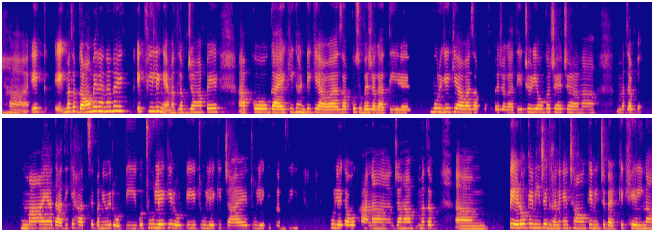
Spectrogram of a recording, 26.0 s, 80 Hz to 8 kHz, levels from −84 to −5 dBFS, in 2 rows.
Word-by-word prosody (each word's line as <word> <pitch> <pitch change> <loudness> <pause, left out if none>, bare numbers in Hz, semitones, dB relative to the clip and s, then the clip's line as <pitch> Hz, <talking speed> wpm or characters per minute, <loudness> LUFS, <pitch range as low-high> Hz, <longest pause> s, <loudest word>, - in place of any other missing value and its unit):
हाँ, 200 -1 -5
एक 260 +1 +1 0.2
ए 470 - +4
मतलब 275 +2 +2
गाँव 250 +1 +8
में 310 +1 +6
रहना 305 -1 +4
ना 325 +2 +4
एक 320 0 -2
एक 275 -1 0
फीलिंग 305 -1 +2
है 185 - +2
मतलब 220 +3 -4
जहाँ 235 +1 -1
पे 250 - +2 0.7
आपको 230 +2 0 0.3
गाय 225 -1 +7
की 250 +1 -8
घंटी 245 -2 -2
की 250 - +1
आवाज़ 215 0 +3
आपको 220 +2 -2
सुबह 225 -3 +2
जगाती 210 -2 0 0.2
है। 205 0 -1 0.5
मुर्गे 260 0 0
की 265 - +2
आवाज़ 230 -2 +4
आपको 225 +1 -7
सुबह 235 -2 -7
जगाती 210 -1 -5
है, 220 - -3
चिड़ियों 240 0 0
का 245 - -1
चहचहाना 230 -3 -4 0.6
मतलब 220 0 -3 0.8
माँ 240 0 0
या 245 0 +2
दादी 235 -1 0
के 270 - -3
हाथ 230 -2 -3
से 250 - -3
बनी 225 0 -5
हुई 240 +1 -4
रोटी, 220 0 -4
वो 245 - +2
चूल्हे 255 -1 +3
की 260 +1 -4
रोटी, 235 0 -2
चूल्हे 235 -1 -2
की 235 +1 -18
चाय, 225 -2 -3
चूल्हे 230 -1 -5
की 250 +3 -23
सब्ज़ी। 220 +2 -17 0.5
चूल्हे 255 -2 -1
का 240 - +5
वो 230 - +3 0.2
खाना 225 -1 -2 0.2
जहाँ 225 0 0 0.2
मतलब 235 0 -1 0.5
अ, 200 0 -1 0.5
पेड़ों 265 -1 +8
के 275 0 +1
नीचे 260 0 +1
घने 235 0 -4
छाँव 235 -2 -4
के 255 - 0
नीचे 240 0 -5
बैठ 220 -1 -1
के 240 - -5
खेलना 225 -2 +1
235 Hz, 165 wpm, -18 LUFS, 220-250 Hz, 0.8 s, गाँव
